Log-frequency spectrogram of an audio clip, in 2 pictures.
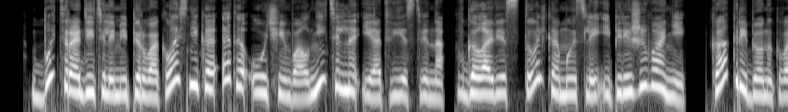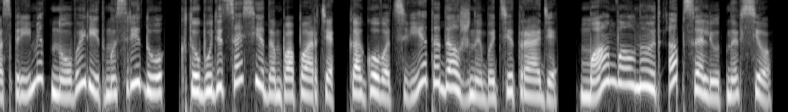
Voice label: russian narration

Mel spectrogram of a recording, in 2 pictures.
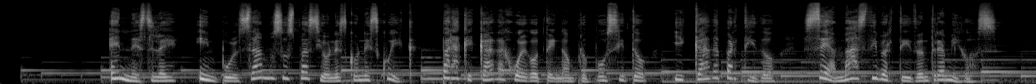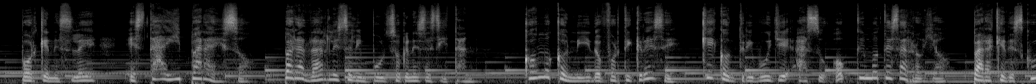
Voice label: spanish latin american commercial

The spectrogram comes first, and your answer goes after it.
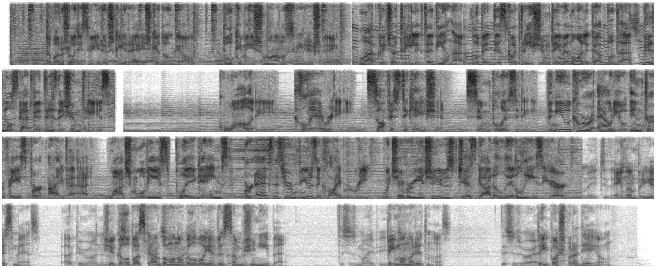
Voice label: lithuanian commercial

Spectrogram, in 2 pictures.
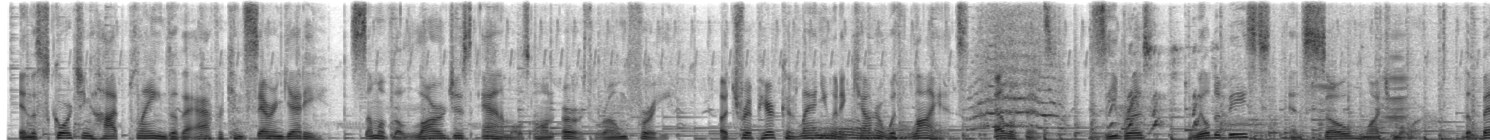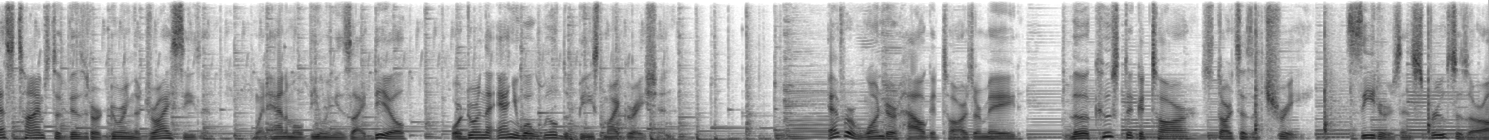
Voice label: english american narration

